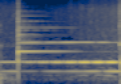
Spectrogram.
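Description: A single rusty church bell at a Korean Catholic pilgrimage site rings, one sharp strike followed by a sustained, ringing metallic tone that slowly decays.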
